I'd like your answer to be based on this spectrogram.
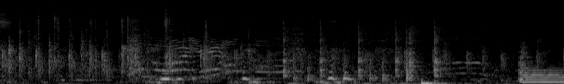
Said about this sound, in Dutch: En zo klonk dat. En daarmee is de, stierf het applaus weg, om het zo maar te zeggen.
